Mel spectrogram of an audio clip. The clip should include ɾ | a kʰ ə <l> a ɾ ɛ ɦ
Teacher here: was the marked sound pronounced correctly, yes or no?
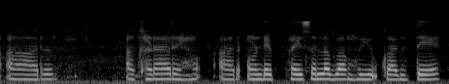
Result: no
